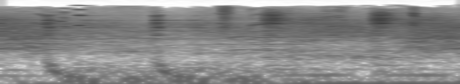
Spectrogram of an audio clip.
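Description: Basketball being dribbled on a hardwood court: a few low bounces over steady arena crowd noise.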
